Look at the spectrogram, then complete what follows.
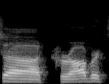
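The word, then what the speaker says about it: Kerrobert: You're currently playing for, how do you say, Carrobert? – I think we said Carrobert. – Yeah. It's Carrobert, Saskatchewan.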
